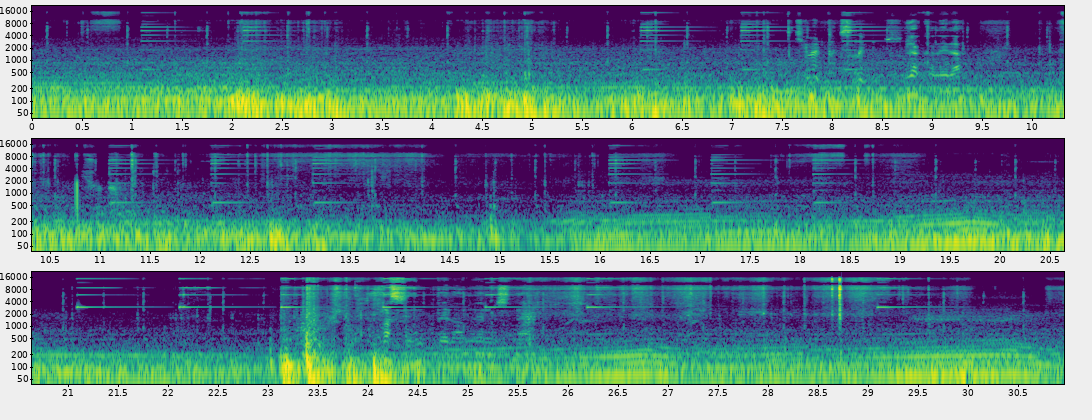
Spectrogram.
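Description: Car driving at night, heard from inside the cabin: steady low road and engine rumble. A short high electronic beep repeats about once a second in stretches, and there are two loud knocks about three-quarters of the way through.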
